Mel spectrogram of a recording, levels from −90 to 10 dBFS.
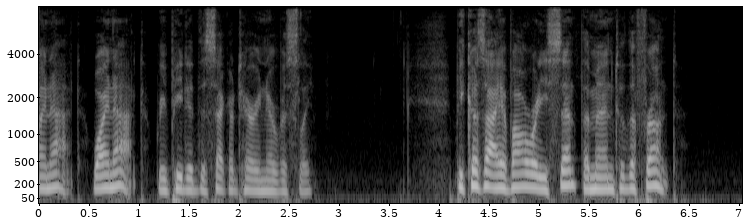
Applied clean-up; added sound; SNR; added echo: none; none; none; none.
